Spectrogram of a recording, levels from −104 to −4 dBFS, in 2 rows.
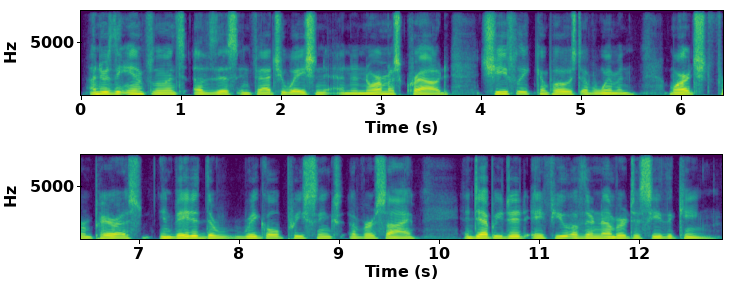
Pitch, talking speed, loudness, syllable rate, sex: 140 Hz, 155 wpm, -18 LUFS, 4.9 syllables/s, male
